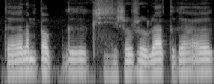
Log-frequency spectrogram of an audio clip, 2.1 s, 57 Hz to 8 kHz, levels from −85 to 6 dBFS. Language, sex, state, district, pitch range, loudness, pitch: Wancho, male, Arunachal Pradesh, Longding, 110-120 Hz, -20 LUFS, 120 Hz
